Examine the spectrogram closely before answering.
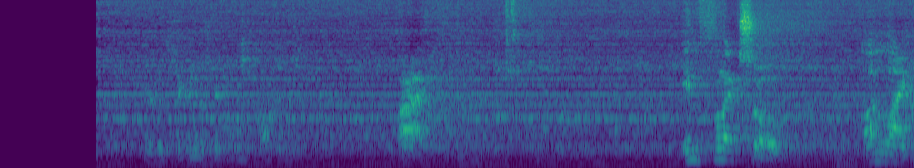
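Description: A man speaks into a handheld microphone.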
